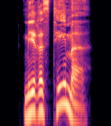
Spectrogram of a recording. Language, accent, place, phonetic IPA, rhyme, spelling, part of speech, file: German, Germany, Berlin, [meʁɪsˈteːmə], -eːmə, Meristeme, noun, De-Meristeme.ogg
- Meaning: nominative/accusative/genitive plural of Meristem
